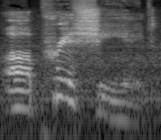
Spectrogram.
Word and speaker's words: appreciate: So for example, appreciate is on the second syllable. appreciate.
